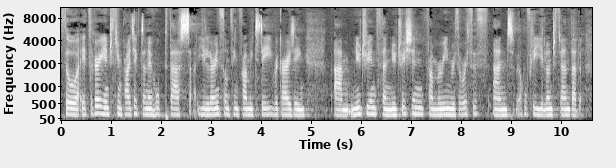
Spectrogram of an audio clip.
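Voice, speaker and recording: A woman with an Irish accent speaks at a fairly quick pace in a fairly low pitch. Her intonation is monotone and flat, and her loudness stays very even. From Ireland. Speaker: food science researcher. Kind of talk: panel introduction.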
